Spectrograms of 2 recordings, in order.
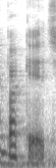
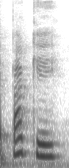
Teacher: Não é paquete, é paquet. A última consoante não é pronunciada em francês.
